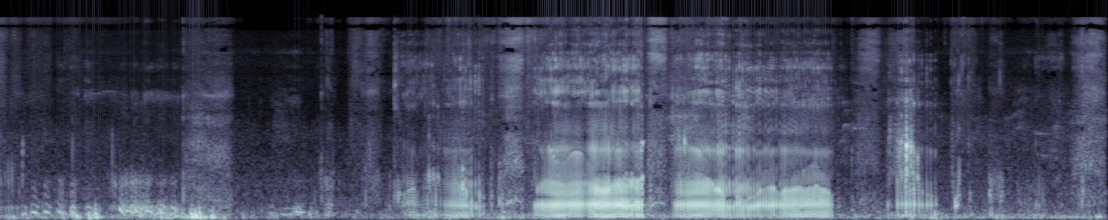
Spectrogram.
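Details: Garden play with Da Vinci, a pet short-nosed bulldog, producing loud, rough 'fugo fugo' snorting breaths; long harsh rasps around seven to ten seconds, broken by pauses and lighter snuffles.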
